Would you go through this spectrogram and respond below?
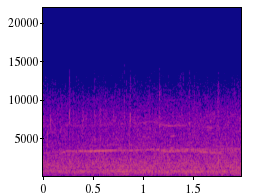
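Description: A boxing crowd at the James Toney vs John Ruiz WBA heavyweight title fight cheers and applauds after the tenth round, a loud, steady wash of clapping and crowd noise with commentary mixed underneath.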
